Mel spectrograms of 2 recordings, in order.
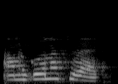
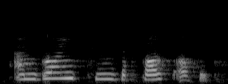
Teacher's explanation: In informal conversation, going to often has the pronunciation gonna. When it comes before another verb, it has gonna when it comes before another verb.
